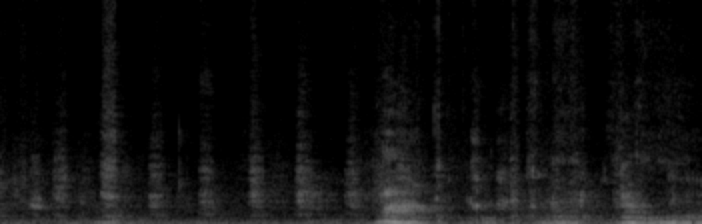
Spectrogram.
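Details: Rottweiler panting during play between Clyde and the smaller Cruella; rapid airy breaths with a louder rough exhale near the middle and low grunting scuffles, faint room hum underneath.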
